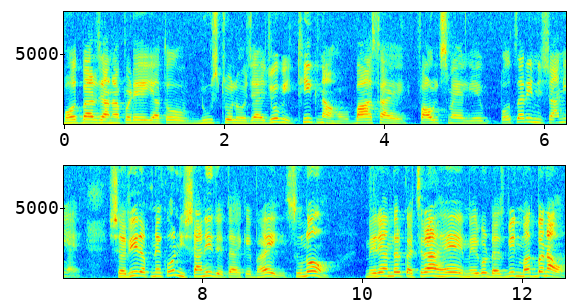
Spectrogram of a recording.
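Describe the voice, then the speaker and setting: In a normal speaking voice, a woman talks at a medium pitch with ordinary pitch variation. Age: 60s. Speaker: ayurveda doctor. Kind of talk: interview.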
